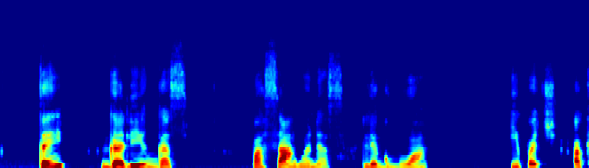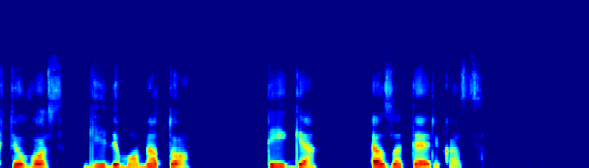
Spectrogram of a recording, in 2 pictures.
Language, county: Lithuanian, Šiauliai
